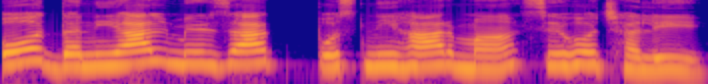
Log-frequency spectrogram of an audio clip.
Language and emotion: Maithili, neutral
